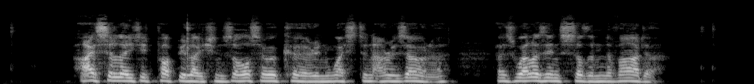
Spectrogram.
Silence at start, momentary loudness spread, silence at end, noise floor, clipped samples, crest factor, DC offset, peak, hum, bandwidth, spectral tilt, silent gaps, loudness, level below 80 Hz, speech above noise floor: 0.75 s; 9 LU; 0.95 s; -73 dBFS; under 0.1%; 18 dB; under 0.1%; -2 dBFS; none; 9.4 kHz; -5.5 dB/octave; none; -19 LUFS; -58 dBFS; 54 dB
